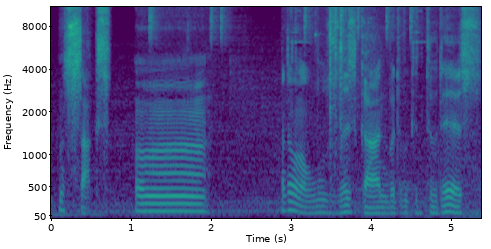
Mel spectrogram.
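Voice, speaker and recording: Speaking at a very slow pace with long, frequent pauses, a man uses a dark, mellow tone, fairly low pitch and fairly even intonation, with audible room echo. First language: not English. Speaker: gaming streamer. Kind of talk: casual live-stream gameplay chat. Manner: casual, thinking aloud with fillers.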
